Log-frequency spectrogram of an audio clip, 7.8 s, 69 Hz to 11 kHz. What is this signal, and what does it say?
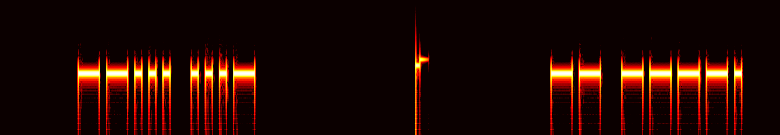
Morse code, heard as a keyed tone, about 17 wpm, 700 Hz. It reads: 7V M9
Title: Single-Letter Single-Number 17wpm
